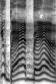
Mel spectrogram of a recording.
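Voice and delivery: stern scolding, as if to a naughty dog. Retelling a movie beatdown scene: imitating Chappie lecturing. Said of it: "lecturing him like a dog".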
